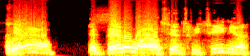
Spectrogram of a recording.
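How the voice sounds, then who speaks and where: A man's voice: high voice, expressive, normal speed, gravelly, darkish tone, no room sound, poor audio. A man making casual remarks in conversation. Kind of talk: casual chat.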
